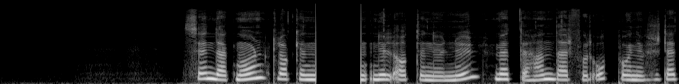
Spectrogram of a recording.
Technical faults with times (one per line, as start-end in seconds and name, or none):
3.16-3.61 rebuffering stall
